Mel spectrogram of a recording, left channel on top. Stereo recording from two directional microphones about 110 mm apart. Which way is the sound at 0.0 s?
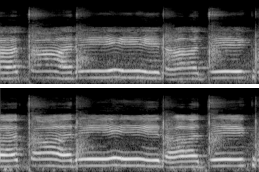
40° right (ahead or behind).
